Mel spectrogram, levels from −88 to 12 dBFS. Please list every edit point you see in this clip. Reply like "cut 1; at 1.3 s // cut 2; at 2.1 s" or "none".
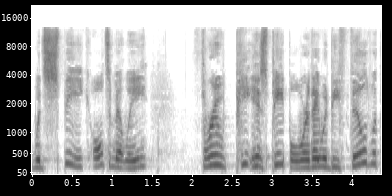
none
